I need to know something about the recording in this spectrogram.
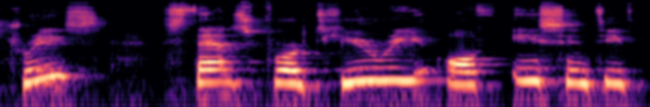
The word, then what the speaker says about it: TRIZ: So the TRIZ, pronounced as TRIZ, stands for Theory of Incentive Problems or of Inventive Problem Solving.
